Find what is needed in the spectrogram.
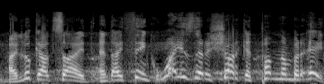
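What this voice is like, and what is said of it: Put-on Jordanian accent. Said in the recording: “that's a Jordanian accent”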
